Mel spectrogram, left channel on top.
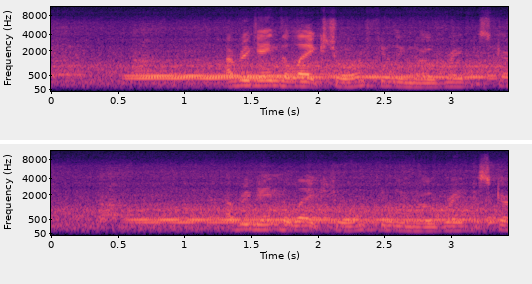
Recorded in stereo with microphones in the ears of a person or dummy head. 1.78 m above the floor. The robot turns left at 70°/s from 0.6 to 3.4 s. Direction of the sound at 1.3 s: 110° left.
